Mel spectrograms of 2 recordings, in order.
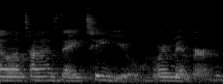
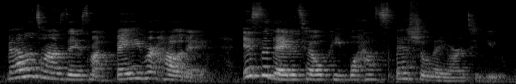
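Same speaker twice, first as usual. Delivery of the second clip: read-aloud story voice; 2 semitones higher, 4 dB louder than usual. Acted. Reading picture book to children.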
